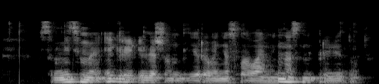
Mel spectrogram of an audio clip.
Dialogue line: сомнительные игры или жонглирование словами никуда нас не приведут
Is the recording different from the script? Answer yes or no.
yes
